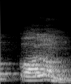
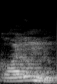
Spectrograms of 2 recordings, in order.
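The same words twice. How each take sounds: First: कॉलम ending cleanly on M; silent N. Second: कॉलम wrongly ending in "-mn"; sounded final N. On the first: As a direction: say कॉलम with no N after the M. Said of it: "क्या पढ़ेंगे इसको". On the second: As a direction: say कॉलम with an N released after the M. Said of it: "not कॉलम". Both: Shown as a demonstration.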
